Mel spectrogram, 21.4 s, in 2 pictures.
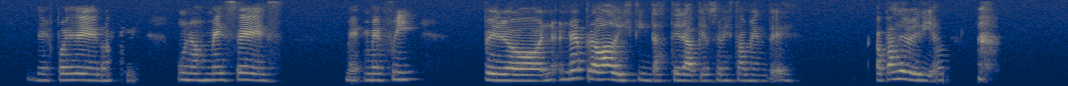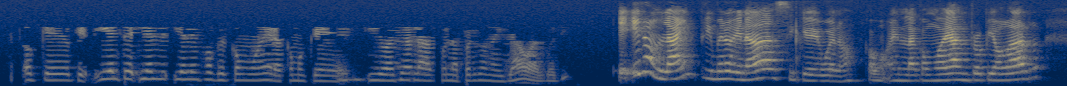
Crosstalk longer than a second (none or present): none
